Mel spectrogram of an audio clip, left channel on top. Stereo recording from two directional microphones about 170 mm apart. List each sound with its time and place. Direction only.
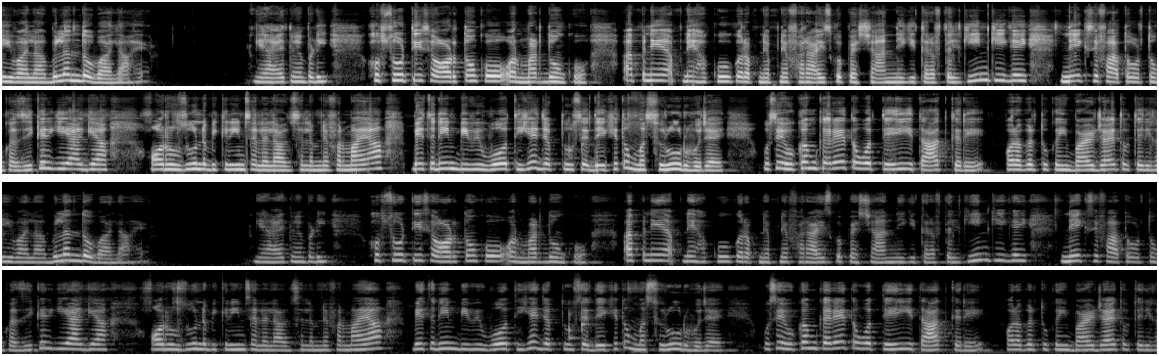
0.0 s speech: 55° left (ahead or behind)
2.5 s a woman's voice: 65° left (ahead or behind)
19.6 s speech: 40° left (ahead or behind)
